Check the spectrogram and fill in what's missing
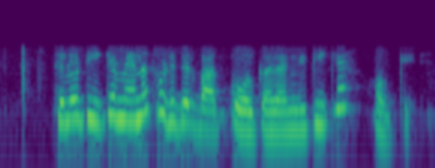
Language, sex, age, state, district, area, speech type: Punjabi, female, 30-45, Punjab, Amritsar, urban, conversation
